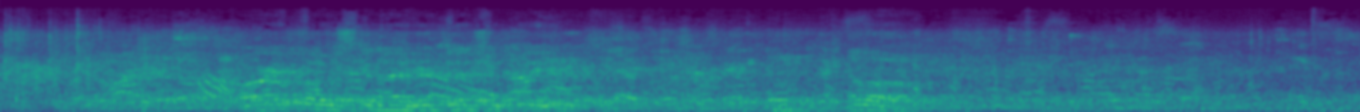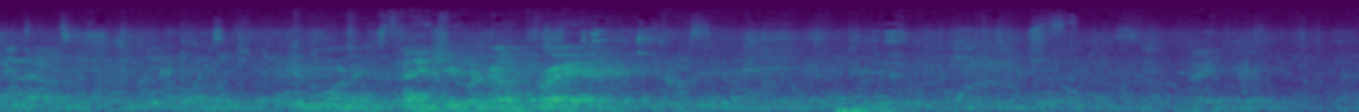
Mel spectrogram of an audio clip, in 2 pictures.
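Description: Many people chatter in the background.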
